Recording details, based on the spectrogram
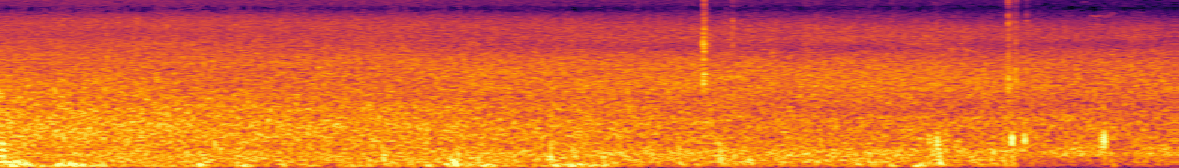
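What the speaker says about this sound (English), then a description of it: "Willow Creek, running good." Willow Creek running well near the Indian Graves trailhead in Kananaskis, a steady broadband rush of flowing water with a few faint clicks and no voices.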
